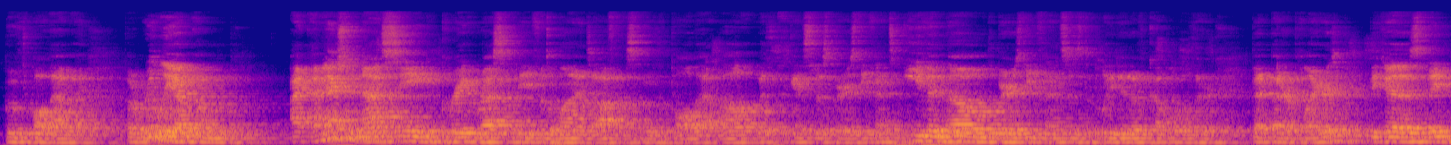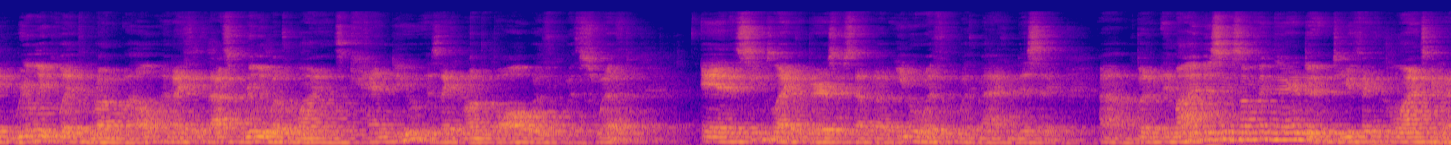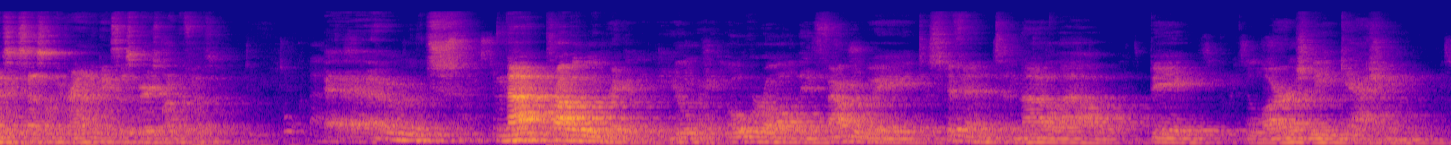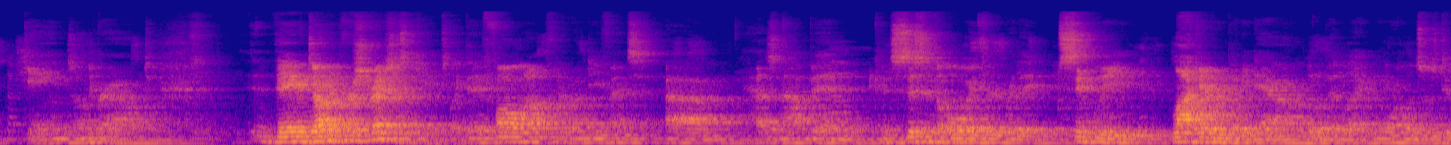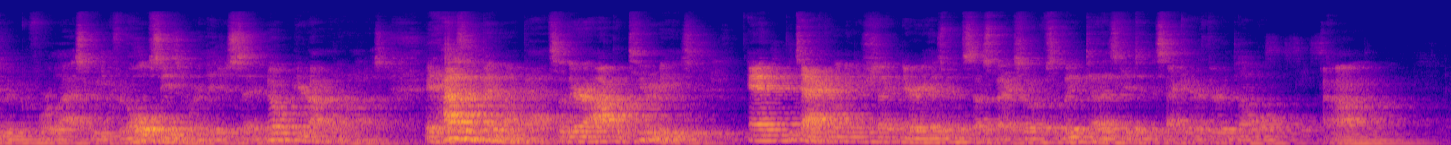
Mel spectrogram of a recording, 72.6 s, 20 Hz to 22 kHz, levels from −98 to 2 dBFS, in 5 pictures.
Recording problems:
room echo; strong; dies away in 1.3 s
off-mic speech; far
voice in the background; faint; throughout; 25 dB below the speech

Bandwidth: 15.5 kHz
